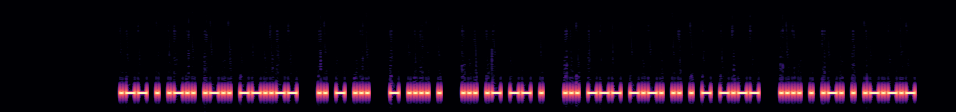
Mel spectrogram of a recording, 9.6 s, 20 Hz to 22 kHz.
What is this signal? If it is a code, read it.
Morse code, heard as a keyed tone, about 37 wpm, 700 Hz. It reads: WELL, ITS THE SAME SOCIETY HERE.
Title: Sentences from Top 1000 Words - Review Part 4 - 40wpm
